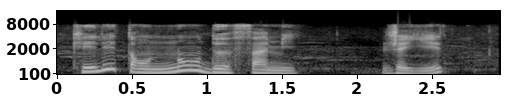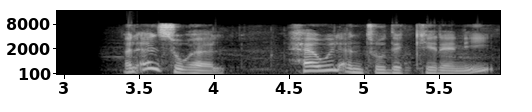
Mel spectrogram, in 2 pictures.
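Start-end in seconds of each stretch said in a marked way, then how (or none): 0.1-1.6 slow but connected teacher's model; measured, linked-up phrase for learners; joined-up model phrase. Shown as a demonstration. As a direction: say it in one careful, unbroken run. Teacher then joins the phrase.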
